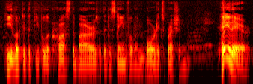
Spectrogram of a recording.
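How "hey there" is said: loud, cheerful hail; jovial call. A narrator's reading. Man hails the caged tiger, loud and jovial. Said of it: "called jovially".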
